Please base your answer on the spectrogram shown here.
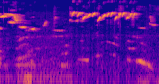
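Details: Blue-winged leafbird singing energetically with all its mimicked fill-in phrases: scattered high slurred whistles and short lower notes, then a fast sparkling run of very high chirps, ending with a lower downward-sliding note.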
